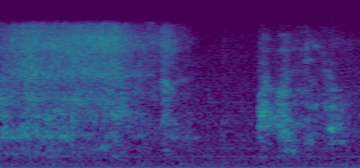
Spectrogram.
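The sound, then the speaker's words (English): A toilet flushes with a loud rush of water that lasts over a second and then fades, followed by a short gurgling surge near the end. “Hey, that was cool, a toilet flushing effect.”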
